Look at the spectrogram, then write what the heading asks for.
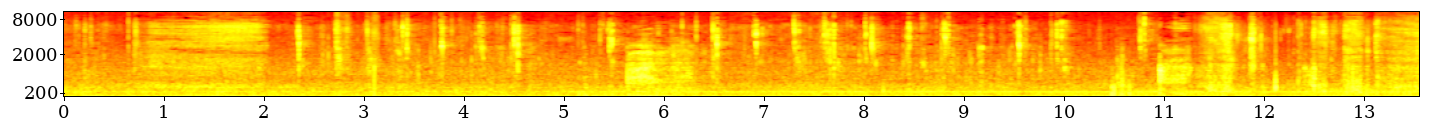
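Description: Close-up mouth sounds of eating soft, sauce-glazed braised meat: wet smacking and chewing with many quick clicks and some biting. A steady low hum runs underneath.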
